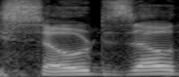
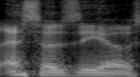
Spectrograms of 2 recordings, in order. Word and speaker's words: sozo: In Greek, it's technically sozo. There's like a D in there, but you know, it's spelled S O Z O, so we're Americans. We don't pronounce that.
